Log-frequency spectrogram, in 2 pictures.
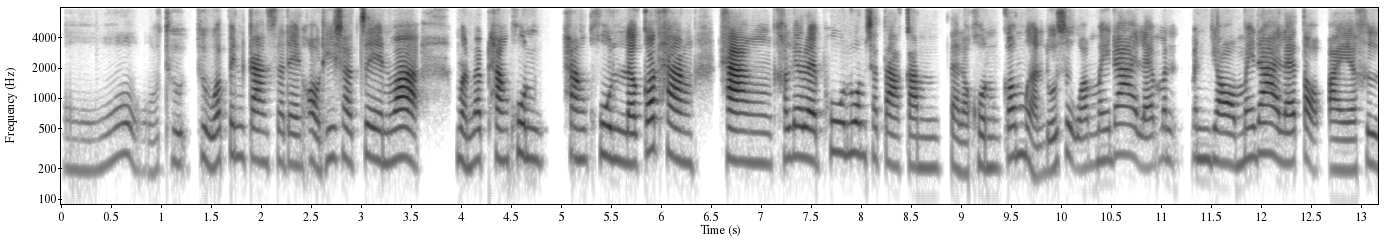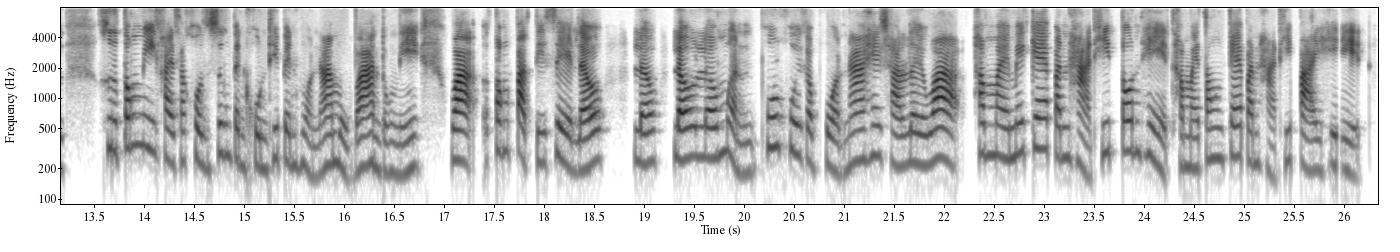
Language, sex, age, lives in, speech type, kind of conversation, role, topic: Thai, female, 30-34, Thailand, conversation, podcast, host, เคยต้องปฏิเสธการรับงานเพิ่มไหม และคุณจัดการอย่างไร?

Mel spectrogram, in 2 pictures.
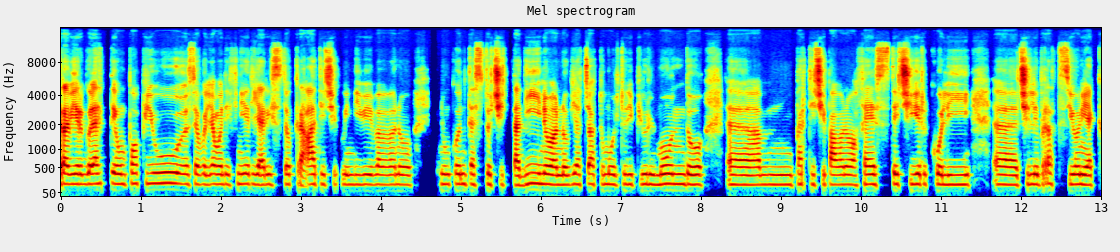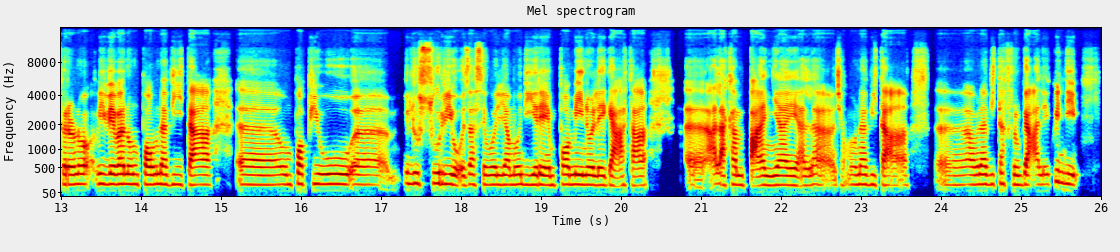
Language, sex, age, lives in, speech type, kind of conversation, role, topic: Italian, female, 30-34, Italy, conversation, podcast, guest, Che ruolo hanno avuto i tuoi nonni nella tua crescita?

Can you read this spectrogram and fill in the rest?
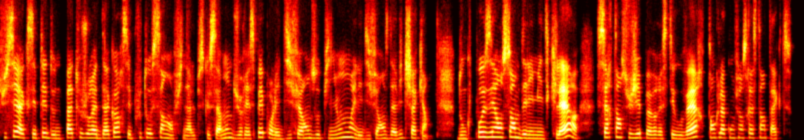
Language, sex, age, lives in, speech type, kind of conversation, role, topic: French, female, 25-29, France, read, expert-assistant, expert, Qu’est-ce qui fait que parfois, même avec de la bonne volonté, on n’arrive pas à se mettre d’accord avec ses proches ?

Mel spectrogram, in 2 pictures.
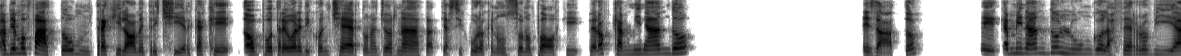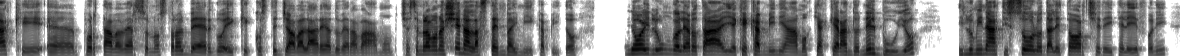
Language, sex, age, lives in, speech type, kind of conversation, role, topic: Italian, female, 40-44, Italy, conversation, podcast, guest, Hai mai stretto un’amicizia durante un viaggio che è durata per anni?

